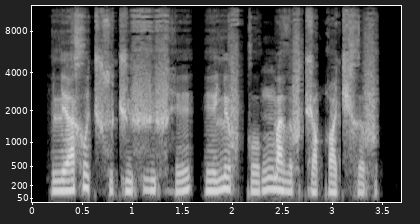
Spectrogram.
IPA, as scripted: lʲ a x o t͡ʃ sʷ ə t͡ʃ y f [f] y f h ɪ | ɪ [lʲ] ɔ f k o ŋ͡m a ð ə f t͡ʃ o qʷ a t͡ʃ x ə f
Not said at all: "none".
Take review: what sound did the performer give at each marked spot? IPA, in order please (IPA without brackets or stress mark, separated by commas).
v, lʲ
